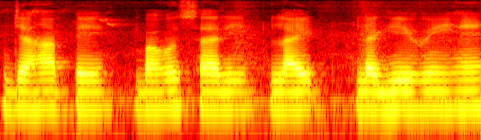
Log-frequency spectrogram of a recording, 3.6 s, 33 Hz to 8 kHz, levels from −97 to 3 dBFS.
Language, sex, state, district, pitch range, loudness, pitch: Hindi, male, Uttar Pradesh, Lucknow, 110-115 Hz, -17 LUFS, 110 Hz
